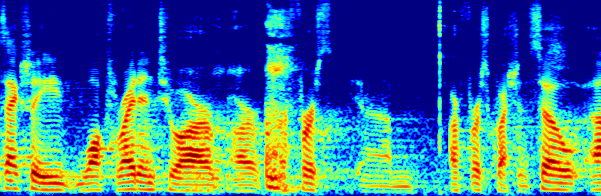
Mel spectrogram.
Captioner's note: clears throat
